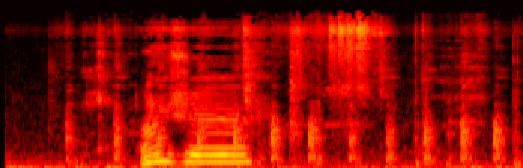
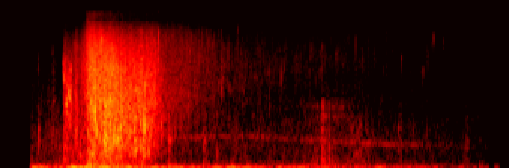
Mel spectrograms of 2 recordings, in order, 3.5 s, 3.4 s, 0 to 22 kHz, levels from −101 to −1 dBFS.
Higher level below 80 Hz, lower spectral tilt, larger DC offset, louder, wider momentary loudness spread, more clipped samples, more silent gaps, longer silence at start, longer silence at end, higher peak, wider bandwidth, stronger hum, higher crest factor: about the same, -62 dBFS vs -58 dBFS; first, -4 dB/octave vs -1 dB/octave; neither; about the same, -37 LUFS vs -37 LUFS; about the same, 19 LU vs 17 LU; neither; neither; second, 0.05 s vs 0.2 s; second, 0 s vs 0.85 s; about the same, -18 dBFS vs -18 dBFS; about the same, 16 kHz vs 15.5 kHz; neither; about the same, 22 dB vs 26 dB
